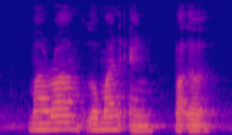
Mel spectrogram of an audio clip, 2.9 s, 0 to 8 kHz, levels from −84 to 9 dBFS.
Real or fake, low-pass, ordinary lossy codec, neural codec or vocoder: real; 7.2 kHz; none; none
